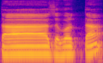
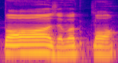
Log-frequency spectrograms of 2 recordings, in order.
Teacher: তাটা হলো পাতলা হবে, তটা মোটো হবে, দুইটা মাখরা যদিও এক, জিব্বার আগা সামনের উপরে দুইটাতে গোড়ার সঙ্গে লাগাবো, তাহলে এটা হবে পাতলা করে তা জবর তা, আর এটা হবে মোটো করে ত জবর ত এরকম।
